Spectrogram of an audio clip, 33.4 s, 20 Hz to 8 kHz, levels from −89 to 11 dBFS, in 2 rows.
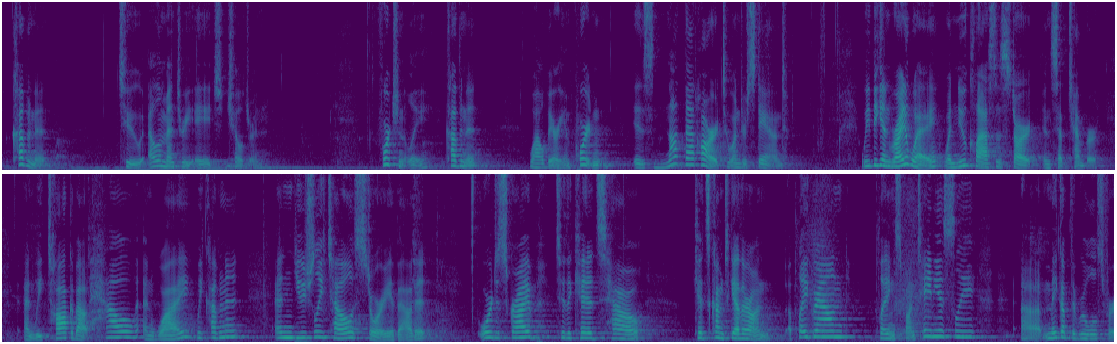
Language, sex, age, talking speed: English, female, 50-69, 110 wpm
